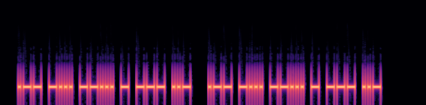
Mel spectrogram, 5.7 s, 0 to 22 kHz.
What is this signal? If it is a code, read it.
Morse code, heard as a keyed tone, about 34 wpm, 700 Hz. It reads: WB7TOU WB7TOU
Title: USA Call Signs Repeated 2x 35wpm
